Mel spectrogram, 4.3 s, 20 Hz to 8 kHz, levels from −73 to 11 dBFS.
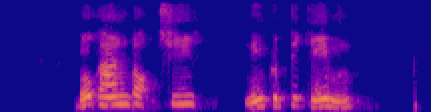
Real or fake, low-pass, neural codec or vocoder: fake; 7.2 kHz; codec, 16 kHz, 2 kbps, FreqCodec, smaller model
